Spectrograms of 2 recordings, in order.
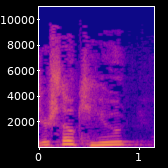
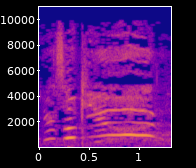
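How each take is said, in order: First: Slow, drawn-out cooing; stretched-out, indulgent baby talk; doting God. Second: Very high, drawn-out squeal; slow, sky-high gushing baby talk; doting God, squealing. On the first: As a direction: coo it slowly at an adorable toddler. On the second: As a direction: squeal it like cooing over a baby. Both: Acted. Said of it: "And God says".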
